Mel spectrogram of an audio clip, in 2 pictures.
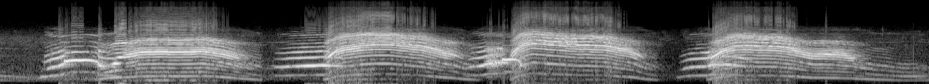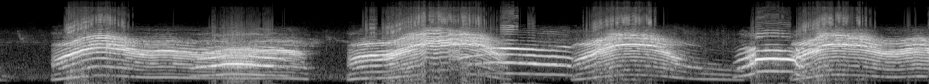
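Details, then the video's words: Fighting, angry domestic cats trading a rapid series of loud wavering caterwauls, each wail about one to two seconds long, rising then sliding down, with short gaps between. "Suara kucing berantem"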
